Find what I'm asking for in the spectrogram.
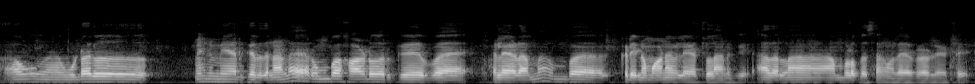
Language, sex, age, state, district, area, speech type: Tamil, male, 18-30, Tamil Nadu, Perambalur, rural, spontaneous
